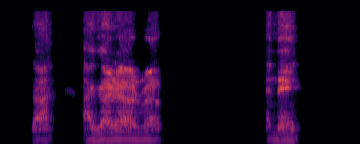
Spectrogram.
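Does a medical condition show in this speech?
Yes: ALS/MND.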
